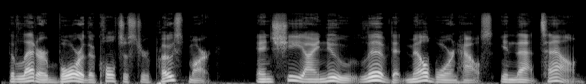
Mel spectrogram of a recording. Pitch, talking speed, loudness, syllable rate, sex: 120 Hz, 185 wpm, -16 LUFS, 4.7 syllables/s, male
